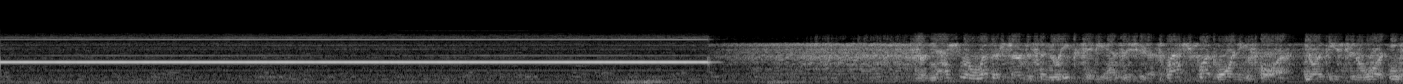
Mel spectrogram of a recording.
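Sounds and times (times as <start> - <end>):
long high alert beep: 0.0 - 7.2.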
